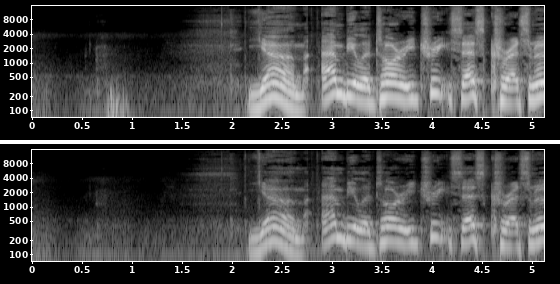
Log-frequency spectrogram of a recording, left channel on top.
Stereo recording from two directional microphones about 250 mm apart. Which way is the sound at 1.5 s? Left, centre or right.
Left.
